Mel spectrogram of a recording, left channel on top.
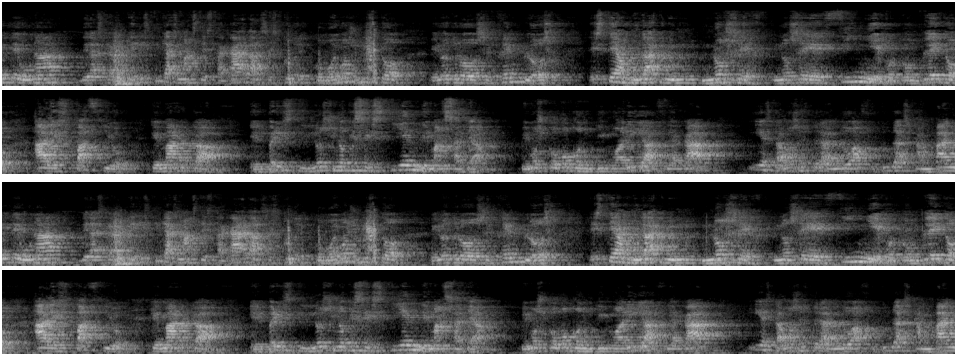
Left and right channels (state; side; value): normal; both; correlation 0.53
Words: una de las características más destacadas es que, como hemos visto en otros ejemplos, este ambulacrum no se ciñe por completo al espacio que marca el peristilo, sino que se extiende más allá. Vemos cómo continuaría hacia acá y estamos esperando a futuras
